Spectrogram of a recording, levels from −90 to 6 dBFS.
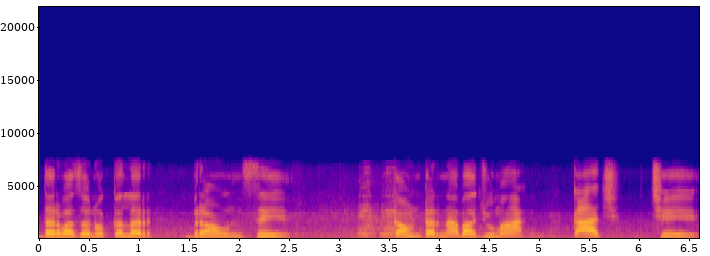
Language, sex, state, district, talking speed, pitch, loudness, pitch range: Gujarati, male, Gujarat, Valsad, 80 wpm, 185 Hz, -18 LUFS, 160-195 Hz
